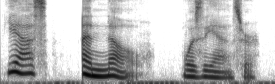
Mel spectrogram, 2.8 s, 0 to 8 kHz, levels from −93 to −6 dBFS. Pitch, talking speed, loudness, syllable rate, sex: 200 Hz, 130 wpm, -19 LUFS, 3.9 syllables/s, female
